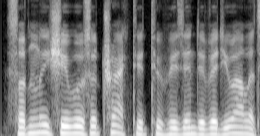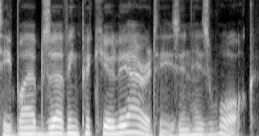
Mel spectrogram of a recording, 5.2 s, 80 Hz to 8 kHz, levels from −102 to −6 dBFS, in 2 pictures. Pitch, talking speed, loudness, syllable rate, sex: 130 Hz, 150 wpm, -16 LUFS, 5.5 syllables/s, male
